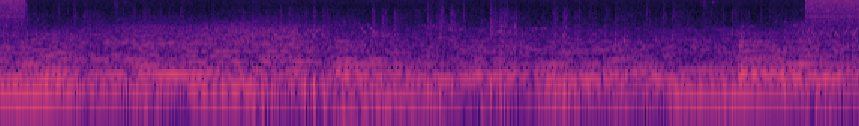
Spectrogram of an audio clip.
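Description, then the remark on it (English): Horses' hooves beat in a quick, steady rhythm as they run along a road covered in freshly fallen, powder-white snow, the thuds fairly muffled, set against a continuous ringing tonal backdrop with no voices. “The horses are now running on a powder white road.”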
